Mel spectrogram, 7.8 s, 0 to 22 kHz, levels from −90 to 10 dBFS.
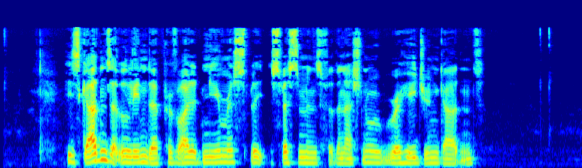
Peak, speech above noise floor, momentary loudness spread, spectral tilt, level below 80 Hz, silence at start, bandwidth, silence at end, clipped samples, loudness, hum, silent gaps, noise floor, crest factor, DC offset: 0 dBFS; 52 dB; 17 LU; -3.5 dB/octave; -62 dBFS; 0.5 s; 11.5 kHz; 1.35 s; under 0.1%; -21 LUFS; none; none; -73 dBFS; 22 dB; under 0.1%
